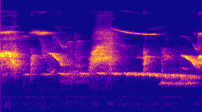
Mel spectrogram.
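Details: Greater green leafbird song used as a lure and master recording for training other birds: loud, varied whistled and squeaky phrases with long sliding whistles and rapid trills, over a faint steady low hum.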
